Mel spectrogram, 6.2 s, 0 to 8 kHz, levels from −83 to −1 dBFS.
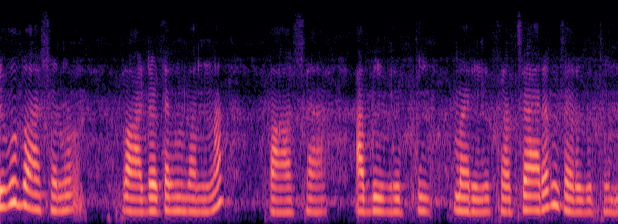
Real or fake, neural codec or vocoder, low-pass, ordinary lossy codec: fake; codec, 16 kHz, 4.8 kbps, FACodec; 7.2 kHz; none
